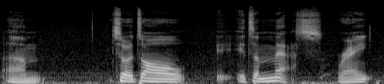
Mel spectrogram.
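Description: A man's voice: mid-range voice, lively intonation, very slow, darkish tone. A man talking in a rambling, casual monologue, swearing freely and full of fillers and restarts.

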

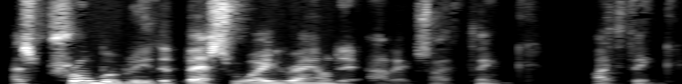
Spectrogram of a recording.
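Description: A middle-aged man speaks as a podcast guest, his voice slightly husky and recorded close and dry. He tells stories with energy, slipping into little quoted voices as he goes. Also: lowish voice, no room sound. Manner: animated storyteller, acts out quick quoted voices. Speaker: guest, coaching researcher. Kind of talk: relaxed interview conversation.

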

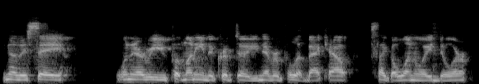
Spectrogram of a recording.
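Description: A man's voice: on the low side, completely flat delivery, fast, fairly bright tone, dull audio. A man chatting as a podcast guest in a hesitant, self-deprecating way, full of fillers. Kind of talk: casual interview conversation.

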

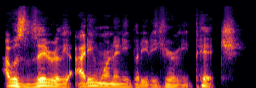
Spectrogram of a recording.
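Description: A man, a podcast guest and sales coach, telling stories from his career in a lively, casual way and swearing now and then. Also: on the low side, rapid-fire, dry recording, clean studio sound. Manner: animated storyteller, swears casually. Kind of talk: casual interview storytelling.

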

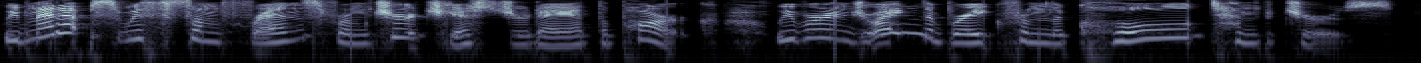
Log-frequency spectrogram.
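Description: Bright, lively woman giving family news. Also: high-pitched, moderate pace, dry recording, rough recording. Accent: New York. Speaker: podcast host. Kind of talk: casual family update.

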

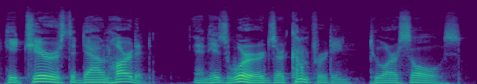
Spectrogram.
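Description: A man's voice: lowish voice, takes it slowly, darkish tone. A man reading the lines of an earnest male guard who pleads for fairness.

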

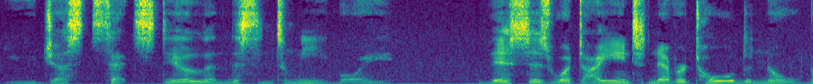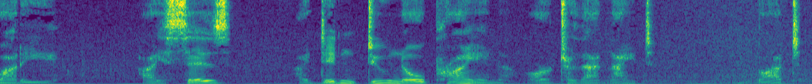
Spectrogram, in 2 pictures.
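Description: A man's voice: mid-range voice, a little hiss or hum, rough recording. A man voicing a crazed, terrified old harbor drunk in a storybook reading, ranting in a rustic old dialect. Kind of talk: audiobook character voice.

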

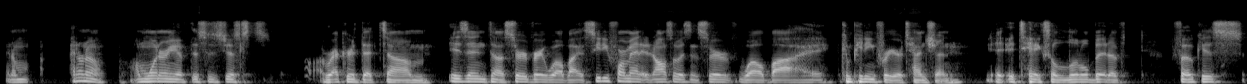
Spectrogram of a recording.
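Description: On a slightly lo-fi recording, a middle-aged podcast co-host casually thinks aloud about music, sounding tentative. His voice is on the low side and his pace is moderate.

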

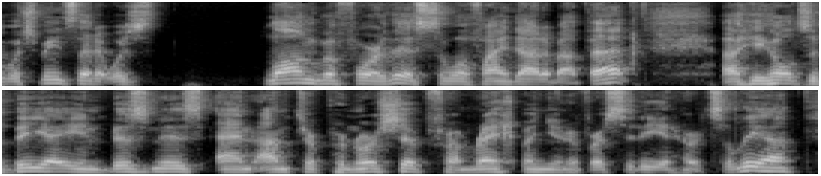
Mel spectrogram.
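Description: A male host introduces his guest and poses questions in a measured, courteous manner. His voice sits on the low side. He speaks in an even, explanatory way. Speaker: interview host. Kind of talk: formal introduction and interview questions.

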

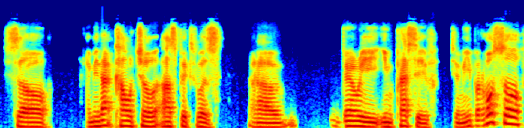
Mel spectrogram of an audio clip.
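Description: A Japanese man, a native Japanese speaker, answering interview questions in English with a partly British accent, often pausing to search for words. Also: medium pitch, highs cut off. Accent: Japanese English with British influence. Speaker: guest.

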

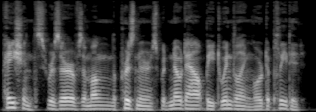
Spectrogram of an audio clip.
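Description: A man reads an audiobook in a steady, matter-of-fact way. His voice sits at a middling pitch and holds an even, measured delivery. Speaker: audiobook narrator. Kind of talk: scripted narration.

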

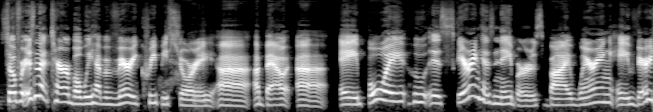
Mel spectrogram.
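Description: Bright-voiced wry woman podcast host. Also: lowish voice, clean tone, no echo. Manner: wry, dry humor, reads articles aloud. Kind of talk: casual podcast chat, reading news items aloud.

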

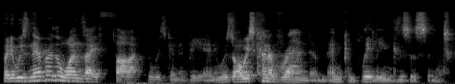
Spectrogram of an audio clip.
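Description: A man from Mexico recounts a memory in relaxed podcast conversation. His pitch leaps up when he stresses a point, then drops back. He often restarts his phrases, and his voice sits in a middle register. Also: racing. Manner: animated, rising pitch on emphasis, self-correcting restarts. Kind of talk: conversational storytelling.

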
